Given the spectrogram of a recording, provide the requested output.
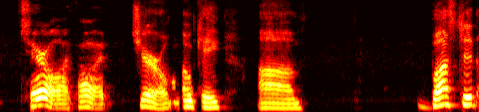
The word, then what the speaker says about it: Sherrill: And in New Jersey, another moderate, Representative Mikey Sherrill, is that how you pronounce it, Sherrill? Cheryl, I thought.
